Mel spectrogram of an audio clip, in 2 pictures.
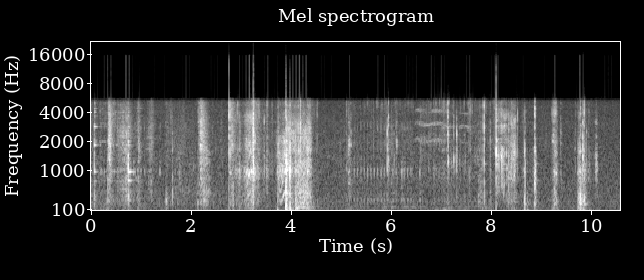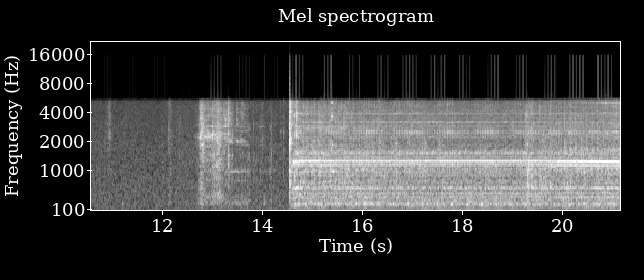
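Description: Knocks and clatter of steel angle iron and wooden blocks being set up on a drill press table. Then, about two-thirds of the way in, the drill press motor switches on and runs steadily with a high whine.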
